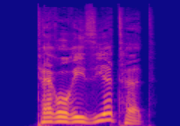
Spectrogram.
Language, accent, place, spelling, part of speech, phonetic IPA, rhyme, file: German, Germany, Berlin, terrorisiertet, verb, [tɛʁoʁiˈziːɐ̯tət], -iːɐ̯tət, De-terrorisiertet.ogg
- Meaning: inflection of terrorisieren: 1. second-person plural preterite 2. second-person plural subjunctive II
